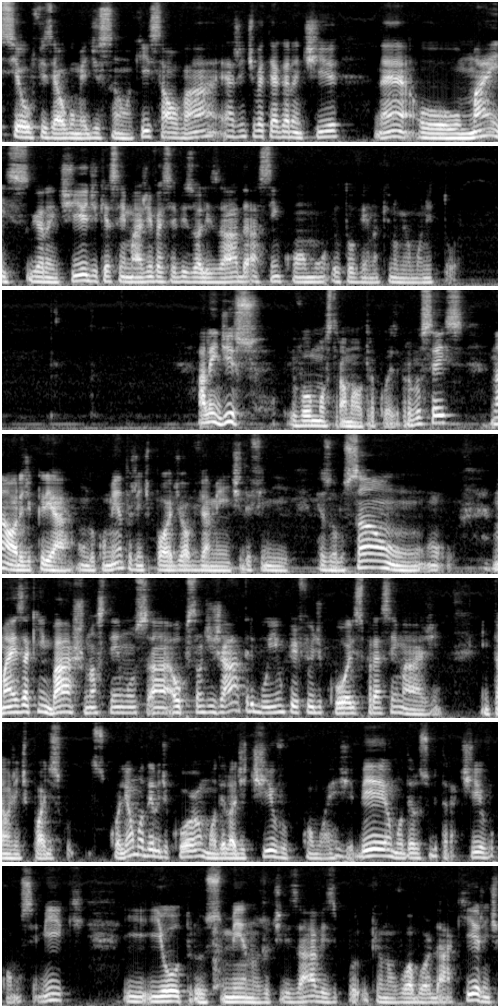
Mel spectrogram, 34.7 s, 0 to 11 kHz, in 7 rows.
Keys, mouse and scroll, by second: 11.4 click, 14.1 click, 28.2-30.3 drag, 31.0-34.7 drag.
